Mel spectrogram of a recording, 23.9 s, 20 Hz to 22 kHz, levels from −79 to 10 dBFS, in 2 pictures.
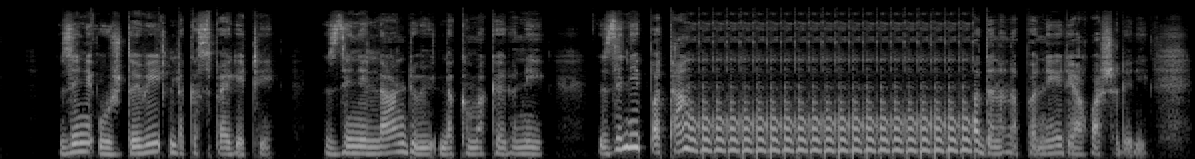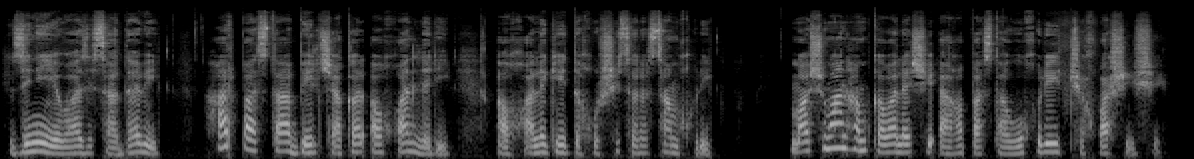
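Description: From 7.03 to 9.75 s, a broken-record loop repeats one 0.14 s fragment twenty times. A stalled player likely resent it. Speech resumes at "دننه پنیر یا غوښه".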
